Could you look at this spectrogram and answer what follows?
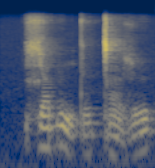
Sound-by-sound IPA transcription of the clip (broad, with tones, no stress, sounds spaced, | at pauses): ɕ a˦˥ b ø˥˩ ŋ t ɘ˦˥ ǀ a˧˩ ɐ̯ ɮ ø˦˥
